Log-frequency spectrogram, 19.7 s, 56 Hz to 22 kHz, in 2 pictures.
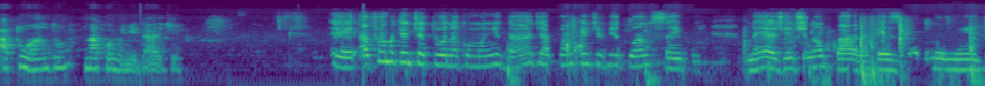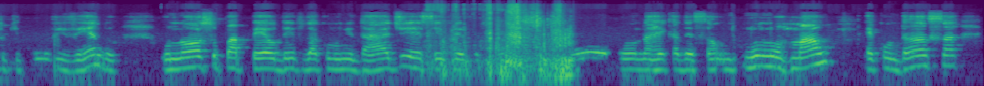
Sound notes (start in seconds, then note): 0.0 speaking Portuguese; 6.5 speaking Portuguese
